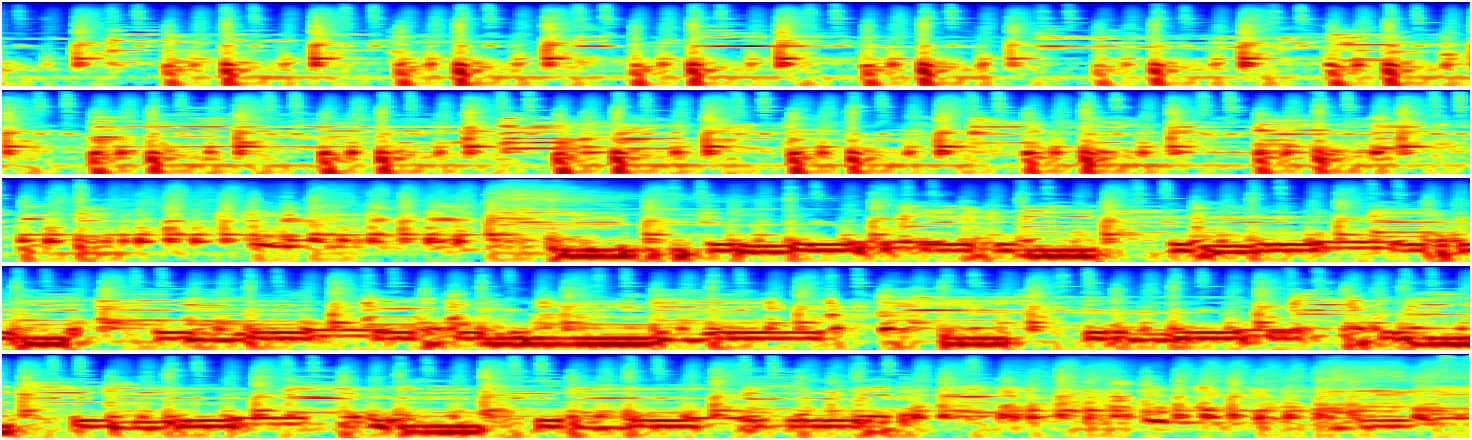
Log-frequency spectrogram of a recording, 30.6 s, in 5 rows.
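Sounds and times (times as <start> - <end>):
funky upbeat instrumental jazz from a duo: 0.0 - 30.5
deep punchy bassline: 14.3 - 28.4, 29.1 - 30.5.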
